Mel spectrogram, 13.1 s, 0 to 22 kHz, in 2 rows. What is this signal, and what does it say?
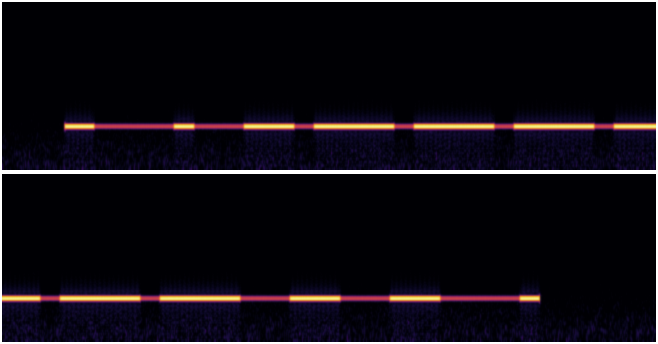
Radio time signal (WWVB), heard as a tone whose level steps once a second, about 1040 Hz. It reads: M 1 0 0 0 0 0 0 1 1 M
